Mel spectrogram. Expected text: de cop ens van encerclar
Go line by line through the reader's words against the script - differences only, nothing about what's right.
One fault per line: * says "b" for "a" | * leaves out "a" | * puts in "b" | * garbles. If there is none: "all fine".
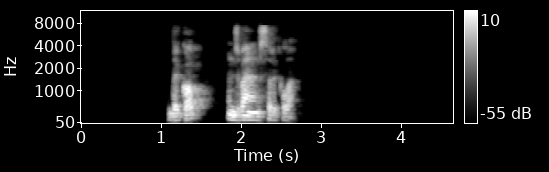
all fine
